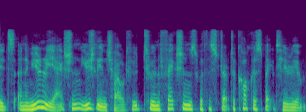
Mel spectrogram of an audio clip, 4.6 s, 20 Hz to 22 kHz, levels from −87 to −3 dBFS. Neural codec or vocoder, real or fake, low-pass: codec, 16 kHz, 16 kbps, FreqCodec, smaller model; fake; 7.2 kHz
